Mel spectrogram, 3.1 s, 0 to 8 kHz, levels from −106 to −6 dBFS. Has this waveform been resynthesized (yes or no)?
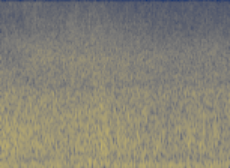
yes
